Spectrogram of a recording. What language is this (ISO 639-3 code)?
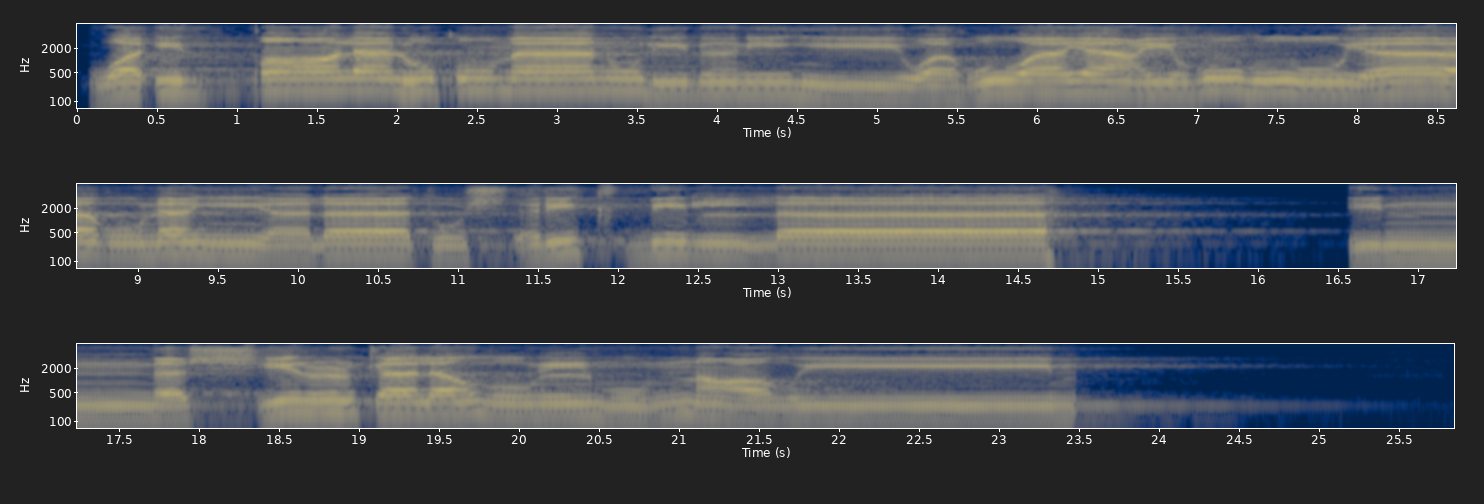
ara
